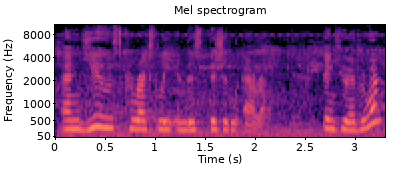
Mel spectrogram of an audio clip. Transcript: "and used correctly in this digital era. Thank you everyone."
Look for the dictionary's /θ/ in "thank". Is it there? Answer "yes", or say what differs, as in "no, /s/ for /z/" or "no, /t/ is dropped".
yes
